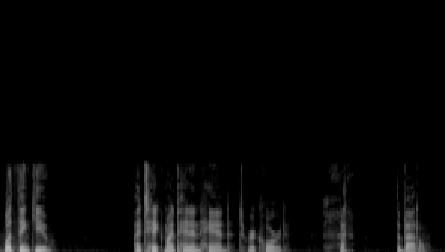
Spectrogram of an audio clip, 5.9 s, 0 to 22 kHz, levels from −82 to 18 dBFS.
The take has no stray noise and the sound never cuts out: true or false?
false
